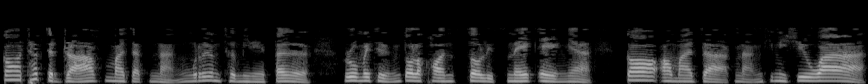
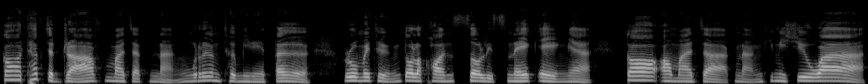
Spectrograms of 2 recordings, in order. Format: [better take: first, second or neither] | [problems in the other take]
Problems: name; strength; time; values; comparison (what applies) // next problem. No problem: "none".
second | garbled, watery; badly; nothing above 5.5 kHz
